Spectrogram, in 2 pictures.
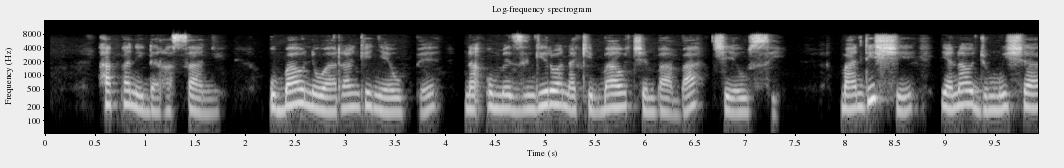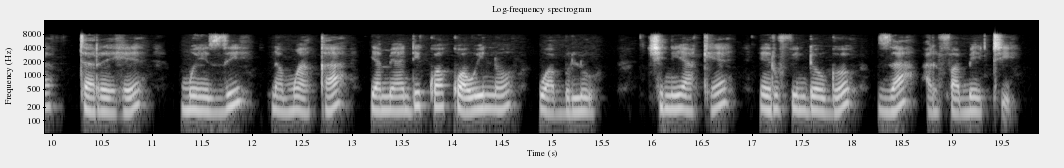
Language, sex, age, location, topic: Swahili, female, 25-35, Kisii, education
